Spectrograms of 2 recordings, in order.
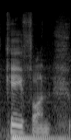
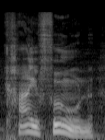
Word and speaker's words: Kayfun: just calls it the kayfun but the actual name of it is much like the typhoon that we have this is actually a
